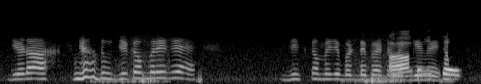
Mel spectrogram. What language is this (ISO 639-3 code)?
pan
